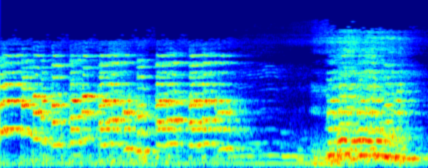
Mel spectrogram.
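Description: Church organ playing sustained chords that move through several changes, dropping back briefly and swelling louder again near the end.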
